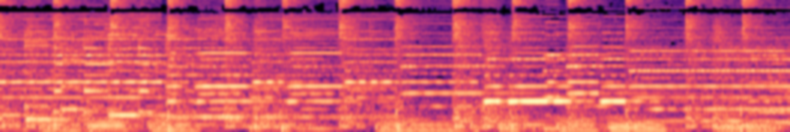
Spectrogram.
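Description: A live band plays an instrumental passage with no singing: a keyboard melody over bass, electric guitar and drums, keeping a steady beat of about two strokes a second.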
